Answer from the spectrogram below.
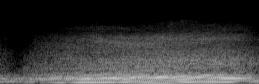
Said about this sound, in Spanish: acaba de pasar una motocicleta a toda velocidad, no sé si la escucharon y me hizo perder mi tren de pensamiento, pero ahorita lo agarro.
